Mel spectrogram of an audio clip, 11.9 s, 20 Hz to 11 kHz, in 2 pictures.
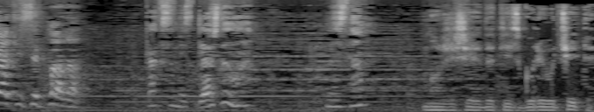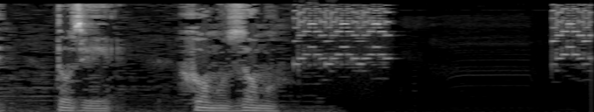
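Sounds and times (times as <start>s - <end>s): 
speech: 0.2s - 2.7s, 3.3s - 7.2s, 7.8s - 8.8s
mobile phone ringtone: 8.8s - 10.0s, 11.5s - 11.8s.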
